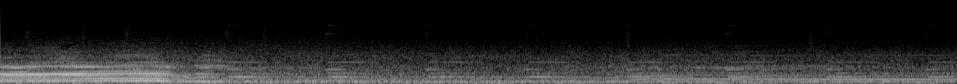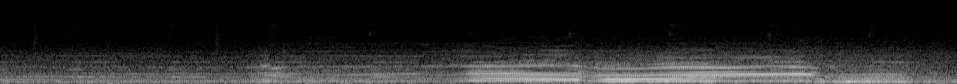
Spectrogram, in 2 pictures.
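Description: A Land Rover Defender Octa engine drones loud and steady up close, its pitch climbing in revs around the start and again twice later, with a harder surge near the end.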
